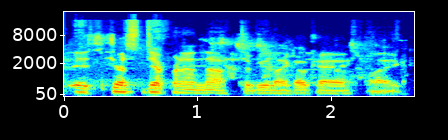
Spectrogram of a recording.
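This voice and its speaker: A man's voice: lowish voice, a little fast, vocal fry, darkish tone, slight background noise. A man co-hosting a casual watch-party livestream, easygoing and filler-heavy as he reads out chat.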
